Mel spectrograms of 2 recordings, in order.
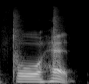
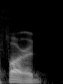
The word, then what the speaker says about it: forehead: If you just think about it, like, you know, you say forehead, sure. That's two syllables. You know, forehead. – Yep, yep. – Say forehead, one syllable. Forehead.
